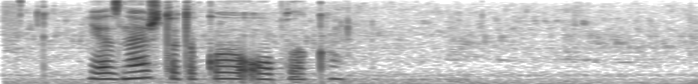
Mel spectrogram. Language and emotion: Russian, neutral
